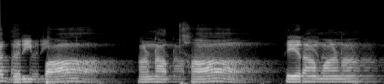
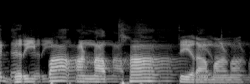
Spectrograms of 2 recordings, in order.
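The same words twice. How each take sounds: First: ਗਰੀਬਾ ਅਨਾਥਾ said with plain open ਆ, no nasal; wrong oral ending. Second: ਗਰੀਬਾਂ ਅਨਾਥਾਂ with the final ਆਂ clearly nasalised; correct nasal ending. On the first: Teacher demonstrates the mistaken reading: ਗਰੀਬਾ ਅਨਾਥਾ without nasal. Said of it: "ਅਨਰਥ ਹੋ ਗਿਆ". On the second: Teacher shows students the right reading: ਗਰੀਬਾਂ ਅਨਾਥਾਂ nasal. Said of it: "ਇਹਦਾ ਸ਼ੁੱਧ ਉਚਾਰਨ ਹੋ ਗਿਆ". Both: Shown as a demonstration.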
